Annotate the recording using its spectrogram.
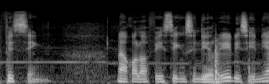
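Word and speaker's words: phishing: lalu yang selanjutnya adalah fishing fishing atau kalau prononciation yang benar adalah fishing Nah kalau fishing sendiri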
